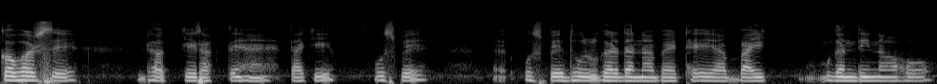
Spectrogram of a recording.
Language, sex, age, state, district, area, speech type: Hindi, female, 30-45, Uttar Pradesh, Ghazipur, urban, spontaneous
